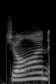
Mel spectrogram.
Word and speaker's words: Jawn: John, it's spelled Jawn, and it's basically anything at all.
